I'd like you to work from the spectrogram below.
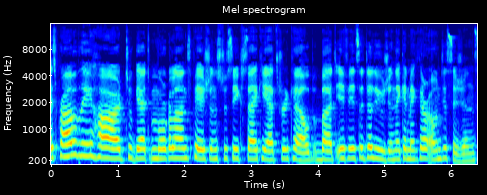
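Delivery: badly done put-on German accent. Reading a case description aloud: bad German accent. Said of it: "That was my German accent".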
